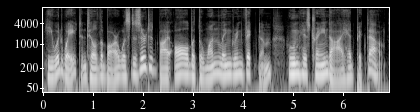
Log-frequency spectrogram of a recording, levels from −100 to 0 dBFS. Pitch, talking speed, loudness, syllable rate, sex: 120 Hz, 190 wpm, -19 LUFS, 4.9 syllables/s, male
